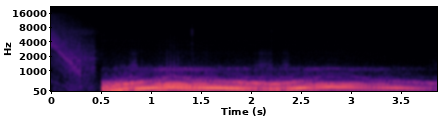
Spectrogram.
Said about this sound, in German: Ein nagelneuer Tesla, der an uns vorbeirauscht.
